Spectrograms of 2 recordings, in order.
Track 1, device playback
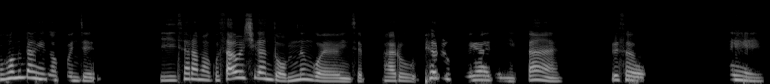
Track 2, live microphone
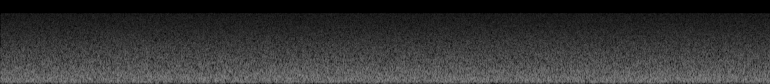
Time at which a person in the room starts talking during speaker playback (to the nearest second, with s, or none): none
